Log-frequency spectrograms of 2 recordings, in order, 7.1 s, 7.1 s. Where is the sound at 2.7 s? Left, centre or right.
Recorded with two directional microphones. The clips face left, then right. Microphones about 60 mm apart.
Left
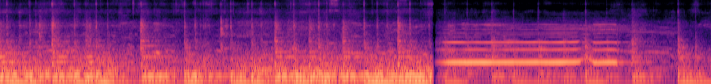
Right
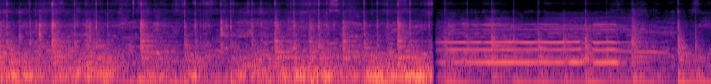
Centre.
